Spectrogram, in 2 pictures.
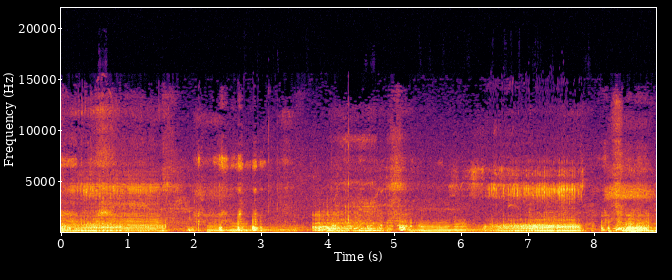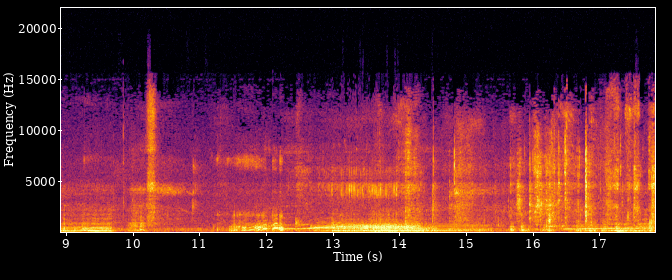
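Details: A pile of Pugs sleeping in the corner of a bedroom snore in overlapping raspy, nasal breaths with buzzing harmonic tones, some whistly, rising and falling in uneven waves.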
